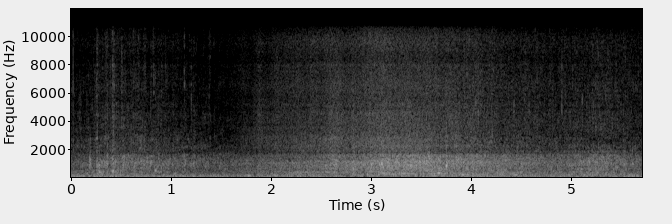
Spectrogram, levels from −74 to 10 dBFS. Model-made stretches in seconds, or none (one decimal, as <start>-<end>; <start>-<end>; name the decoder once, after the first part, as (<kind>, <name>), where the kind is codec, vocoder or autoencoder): 1.6-3.8 (autoencoder, DAC-VAE)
